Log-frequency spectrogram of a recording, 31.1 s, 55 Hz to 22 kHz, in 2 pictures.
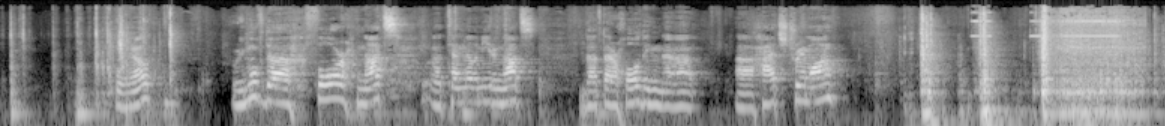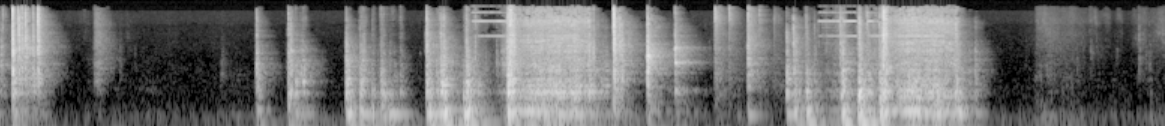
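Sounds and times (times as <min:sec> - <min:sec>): impact driver running in bursts: 0:26.6 - 0:28.4.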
